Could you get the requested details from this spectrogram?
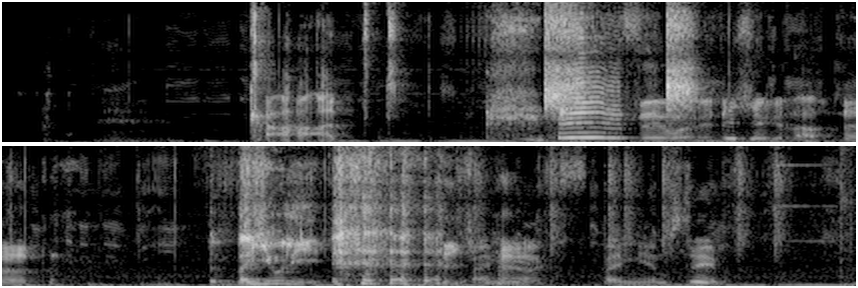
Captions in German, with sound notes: Oh Gott. Hilfe, wo bin ich hier gelandet? Bei Juli [Lachen] Ich merks Bei mir im Stream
